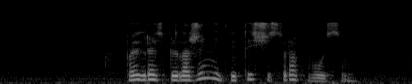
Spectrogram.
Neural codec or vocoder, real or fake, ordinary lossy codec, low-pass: none; real; Opus, 32 kbps; 7.2 kHz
